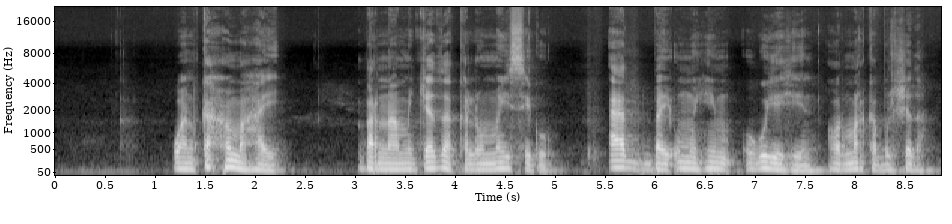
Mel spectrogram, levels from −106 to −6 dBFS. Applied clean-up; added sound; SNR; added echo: none; none; none; none.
